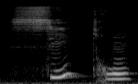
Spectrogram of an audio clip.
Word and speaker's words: citron: juste après en dessous on a le mot citron le sait se prononce ce pas ce qui est le iie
